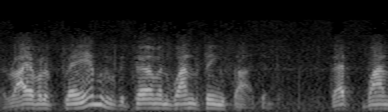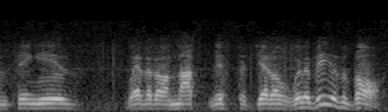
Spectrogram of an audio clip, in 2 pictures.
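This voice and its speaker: An actor playing a calm, philosophical police detective in a 1930s radio drama, speaking formally and deliberately with clipped grammar that drops articles. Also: male voice, fairly high pitch, natural voice. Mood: measured, thoughtful. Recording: dull, lo-fi 1930s radio recording.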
